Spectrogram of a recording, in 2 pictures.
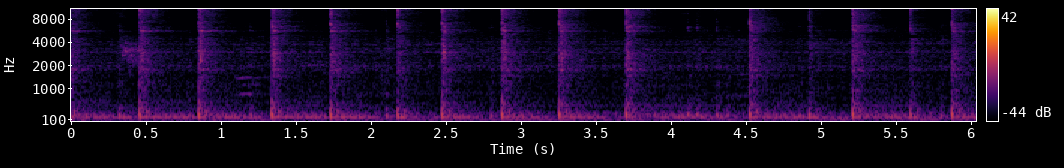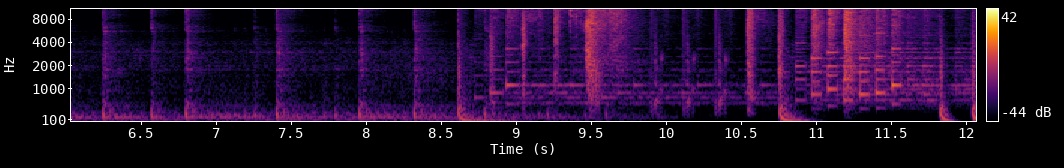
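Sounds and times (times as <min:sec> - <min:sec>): drum beat: 0:00.0 - 0:12.0
bass line: 0:08.5 - 0:10.2.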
